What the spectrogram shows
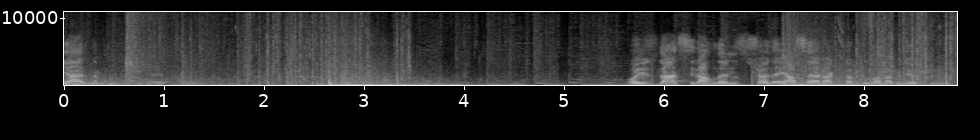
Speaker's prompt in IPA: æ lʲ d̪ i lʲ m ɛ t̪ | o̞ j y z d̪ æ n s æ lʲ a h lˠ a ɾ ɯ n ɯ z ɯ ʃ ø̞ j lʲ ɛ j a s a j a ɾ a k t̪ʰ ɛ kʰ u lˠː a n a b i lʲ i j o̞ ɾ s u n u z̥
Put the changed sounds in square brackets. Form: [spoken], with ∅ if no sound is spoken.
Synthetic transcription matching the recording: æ lʲ d̪ i [∅] m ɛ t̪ | o̞ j y z d̪ æ n s [i] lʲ a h lˠ a ɾ ɯ n ɯ z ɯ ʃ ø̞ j lʲ ɛ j a s a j a ɾ a k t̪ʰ [a] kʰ u lˠː a n a b i lʲ i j o̞ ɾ s u n u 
